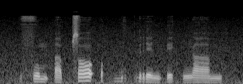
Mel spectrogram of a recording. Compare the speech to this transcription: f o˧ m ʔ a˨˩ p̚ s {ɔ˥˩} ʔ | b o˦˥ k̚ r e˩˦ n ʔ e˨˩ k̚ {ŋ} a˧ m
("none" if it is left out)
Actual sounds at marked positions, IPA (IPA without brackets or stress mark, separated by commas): ɔ˥˩, ŋ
